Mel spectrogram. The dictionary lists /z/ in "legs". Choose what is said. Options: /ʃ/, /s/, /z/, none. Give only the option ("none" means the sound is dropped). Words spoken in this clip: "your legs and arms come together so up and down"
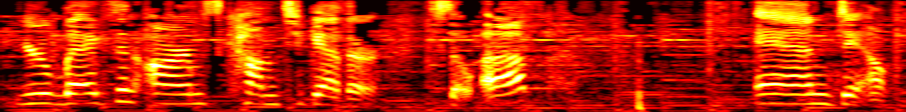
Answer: /z/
